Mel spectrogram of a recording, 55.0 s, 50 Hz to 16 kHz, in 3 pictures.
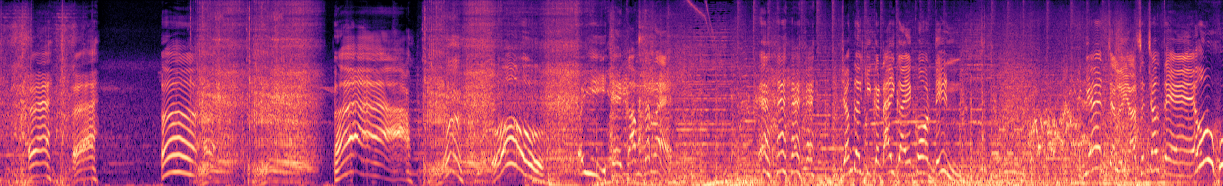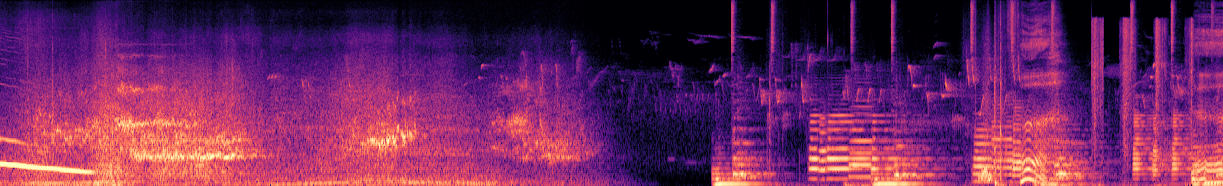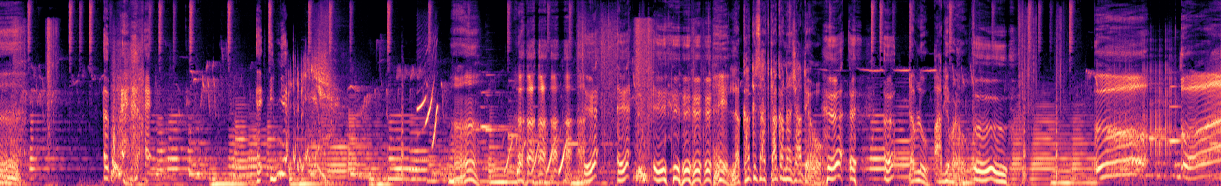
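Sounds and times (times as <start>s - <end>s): chainsaw engine: 2.8s - 4.9s, 6.2s - 10.4s
man crying out with strain: 5.0s - 8.2s, 33.6s - 34.3s, 43.4s - 44.1s, 53.1s - 55.0s
background music: 5.0s - 18.2s, 29.0s - 55.0s
tyres skidding on dirt: 6.3s - 18.0s, 18.7s - 27.5s.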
